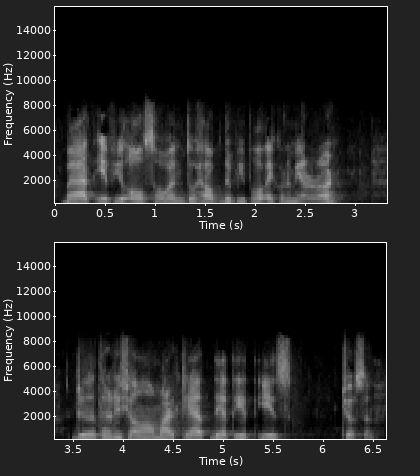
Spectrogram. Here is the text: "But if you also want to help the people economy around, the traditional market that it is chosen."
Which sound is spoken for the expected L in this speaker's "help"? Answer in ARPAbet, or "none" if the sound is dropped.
L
